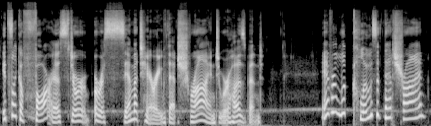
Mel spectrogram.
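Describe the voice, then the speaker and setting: A woman's voice: mid-range voice, big pitch swings, slow, pushed and bright, full character voice. A woman playing a chatty, gossipy neighbor in an audio drama, reminiscing in a confiding, rambling way. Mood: confiding, wistful. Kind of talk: audio drama monologue, conversational storytelling.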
